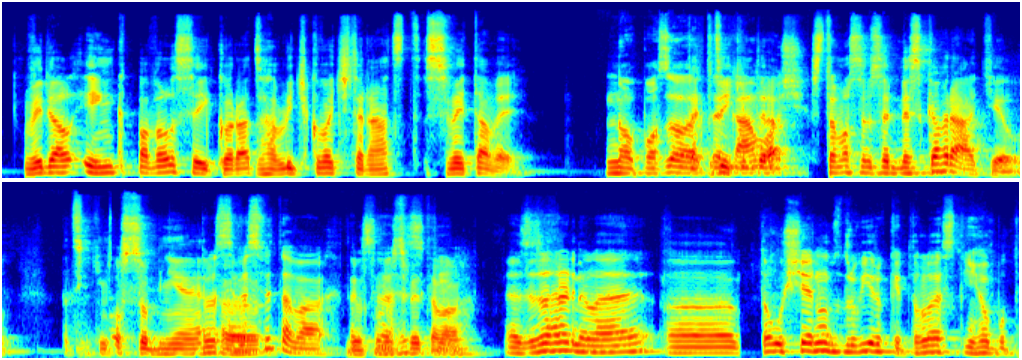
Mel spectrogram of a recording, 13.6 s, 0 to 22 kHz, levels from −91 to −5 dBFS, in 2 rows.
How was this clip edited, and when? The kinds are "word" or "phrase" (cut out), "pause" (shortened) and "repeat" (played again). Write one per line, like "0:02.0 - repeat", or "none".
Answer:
0:01.7 - word
0:04.7 - word
0:07.5 - word
0:10.6 - word
0:11.7 - word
